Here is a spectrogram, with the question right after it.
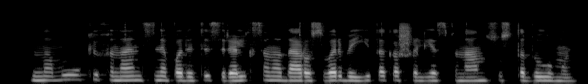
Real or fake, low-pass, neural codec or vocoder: real; 7.2 kHz; none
